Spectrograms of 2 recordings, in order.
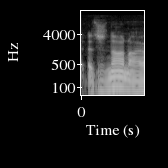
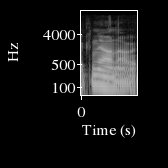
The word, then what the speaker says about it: jnana: Äh, J-N-A-N-A. – mina hääldaks eesti keeles Znana jooga. – venelased hääldavad Znanaks, aga siis ja. – Indias hääldatakse Gnana.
